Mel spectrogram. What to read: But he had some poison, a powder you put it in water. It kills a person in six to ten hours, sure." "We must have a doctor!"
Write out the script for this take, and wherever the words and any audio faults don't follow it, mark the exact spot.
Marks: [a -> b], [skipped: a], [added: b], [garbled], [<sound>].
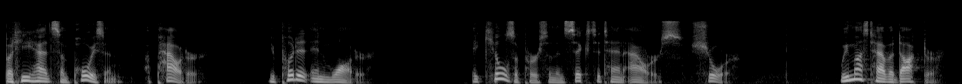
But he had some poison, a powder you put it in water. It kills a person in six to ten hours, sure." "We must have a doctor!"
